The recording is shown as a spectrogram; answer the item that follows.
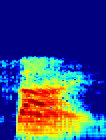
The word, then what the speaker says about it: sine: let's check it out s-i-n-e okay this is sign okay not like i'm holding a sign or p-sign okay but this is s-i-n-e you pronounce it sign okay now the next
